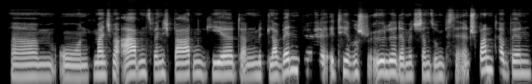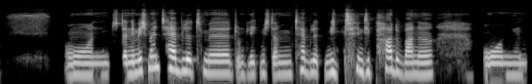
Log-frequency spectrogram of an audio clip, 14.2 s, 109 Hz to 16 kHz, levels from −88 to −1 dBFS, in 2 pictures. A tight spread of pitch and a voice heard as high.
Yes: narrow, 2.3 semitones; high, 195 Hz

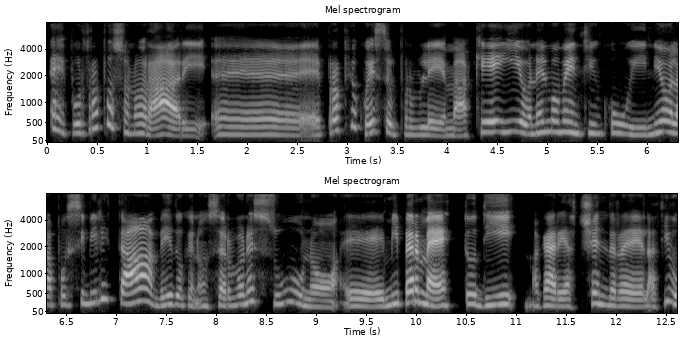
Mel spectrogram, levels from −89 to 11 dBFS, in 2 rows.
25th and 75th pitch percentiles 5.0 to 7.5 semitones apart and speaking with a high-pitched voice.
Yes: wide, 5.6 semitones; high, 225 Hz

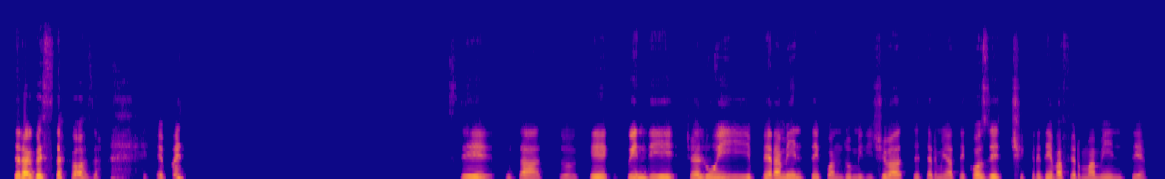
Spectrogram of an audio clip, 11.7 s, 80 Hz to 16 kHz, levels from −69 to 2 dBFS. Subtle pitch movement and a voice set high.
Yes: narrow, 2.3 semitones; high, 195 Hz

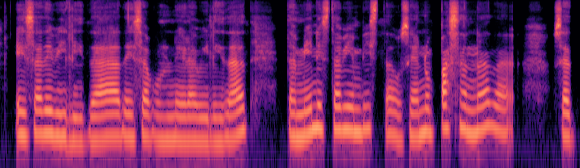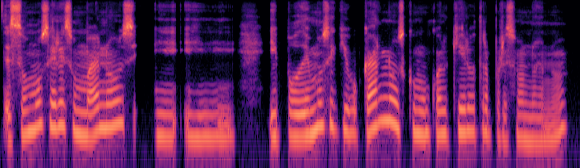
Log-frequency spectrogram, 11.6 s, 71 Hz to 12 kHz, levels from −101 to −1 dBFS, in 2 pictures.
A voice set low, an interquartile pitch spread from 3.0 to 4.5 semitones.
No: high, 200 Hz; average, 3.7 semitones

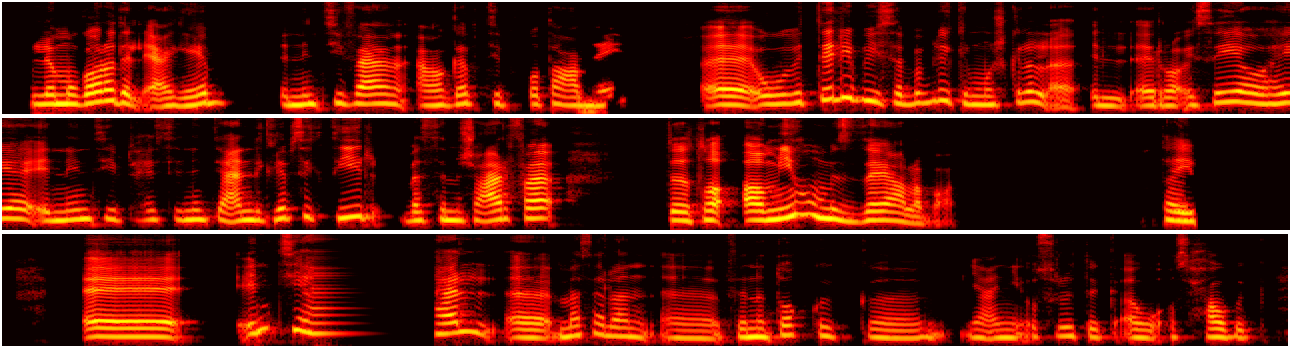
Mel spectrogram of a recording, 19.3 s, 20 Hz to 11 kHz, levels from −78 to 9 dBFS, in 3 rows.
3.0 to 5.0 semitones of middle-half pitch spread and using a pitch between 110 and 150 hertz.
No: average, 3.7 semitones; high, 225 Hz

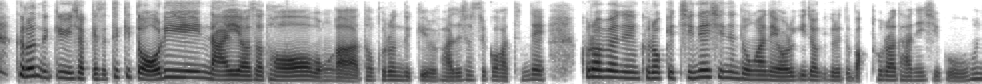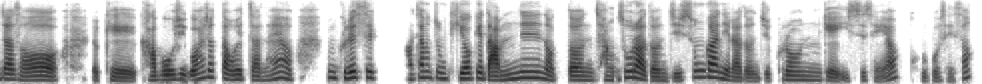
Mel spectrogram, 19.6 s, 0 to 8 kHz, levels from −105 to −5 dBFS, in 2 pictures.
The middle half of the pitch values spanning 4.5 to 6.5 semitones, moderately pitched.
No: wide, 7.0 semitones; medium, 165 Hz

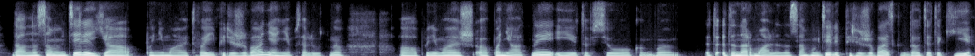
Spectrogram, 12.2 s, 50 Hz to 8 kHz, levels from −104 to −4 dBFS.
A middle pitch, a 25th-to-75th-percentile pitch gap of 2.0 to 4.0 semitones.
Yes: medium, 160 Hz; average, 2.7 semitones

